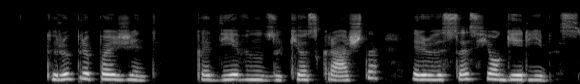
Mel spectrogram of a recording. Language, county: Lithuanian, Alytus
